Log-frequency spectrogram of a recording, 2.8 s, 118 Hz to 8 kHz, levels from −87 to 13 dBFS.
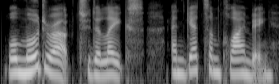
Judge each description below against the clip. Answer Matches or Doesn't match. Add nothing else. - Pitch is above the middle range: Matches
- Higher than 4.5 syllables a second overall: Matches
